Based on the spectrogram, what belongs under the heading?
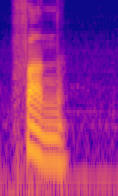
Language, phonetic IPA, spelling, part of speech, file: Polish, [fãn], fan, noun, Pl-fan.ogg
